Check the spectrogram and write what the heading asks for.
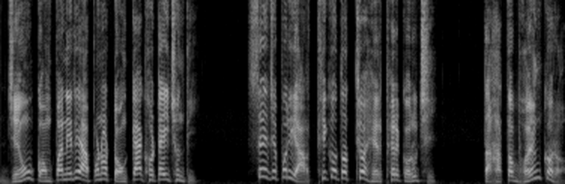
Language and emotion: Odia, disgusted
